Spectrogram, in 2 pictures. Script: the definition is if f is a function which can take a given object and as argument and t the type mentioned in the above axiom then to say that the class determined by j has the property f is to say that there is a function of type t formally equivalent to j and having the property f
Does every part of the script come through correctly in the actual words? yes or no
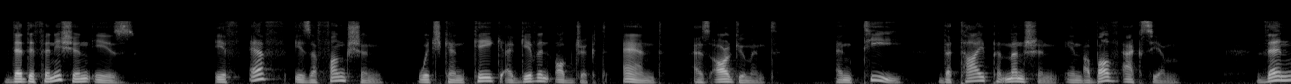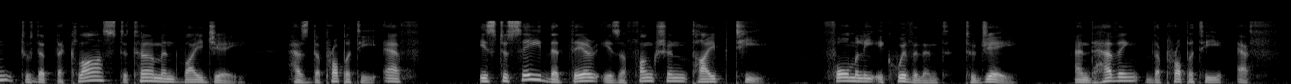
no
